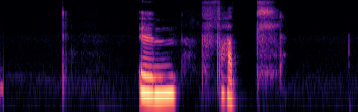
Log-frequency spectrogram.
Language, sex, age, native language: Icelandic, female, 40-49, Icelandic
